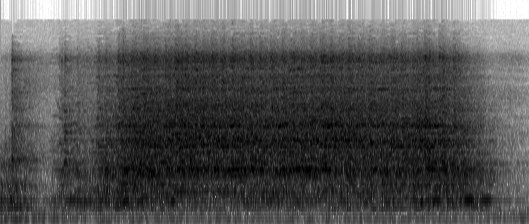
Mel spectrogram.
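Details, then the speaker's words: Scott's Classic reel mower set tight with the reel contacting the bed knife: a rising and falling hissing whir as the reel spins and its blades brush the bed knife; normal contact noise from the tight setting. "that that is that real in that bed knife okay that's what that is okay"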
